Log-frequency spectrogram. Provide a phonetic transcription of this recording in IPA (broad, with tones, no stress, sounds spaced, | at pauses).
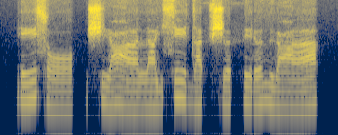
ɾ e˧˥ s ɔ˩ | ʃ ɪ˧˩˧ ʕ a˩ l a˩ j s e˥˨ d a˩˧ θ ʃ ə˩˧ θ ɪ˧˩ ɾ ə˧˥ ð ɨ˩ ʕ a˩˧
